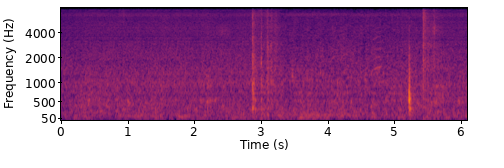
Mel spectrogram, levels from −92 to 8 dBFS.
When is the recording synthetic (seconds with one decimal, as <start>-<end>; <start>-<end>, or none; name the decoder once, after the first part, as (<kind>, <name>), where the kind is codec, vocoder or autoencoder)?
0.0-3.3 (autoencoder, DAC-VAE); 5.1-6.1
